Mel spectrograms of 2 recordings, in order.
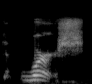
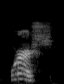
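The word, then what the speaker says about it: Wershe: yes his real name his real name so it's rick wirsh junior worse worse worse so um you know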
